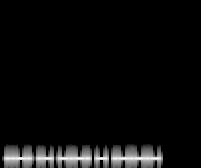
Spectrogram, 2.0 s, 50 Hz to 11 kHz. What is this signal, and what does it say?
Morse code, heard as a keyed tone, about 44 wpm, 700 Hz. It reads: FACT.
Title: Sentences from Top 600 Words 45wpm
